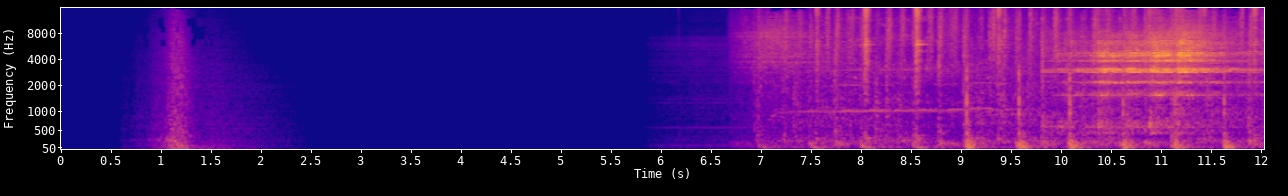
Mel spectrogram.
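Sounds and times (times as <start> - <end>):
whoosh sound effect: 0.7 - 2.3.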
